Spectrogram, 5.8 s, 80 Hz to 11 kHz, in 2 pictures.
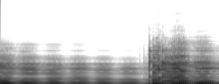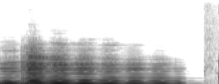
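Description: Electric guitar through a tremolo effect on a Line 6 Helix patch, sustained distorted chords pulsing in a steady, even volume wobble, loud and alone, with a chord change partway and an abrupt stop.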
